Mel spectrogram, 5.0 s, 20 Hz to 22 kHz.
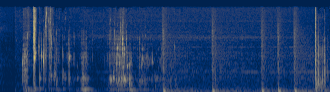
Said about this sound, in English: I've taped a 4-pound brick to the paddle, and we're going to see whether or not it sinks or if it floats. If it sinks with a 4-pound brick attached, it's certainly not going to support a full-grown man.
